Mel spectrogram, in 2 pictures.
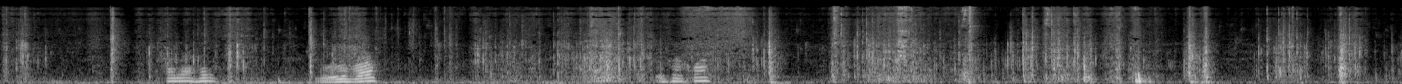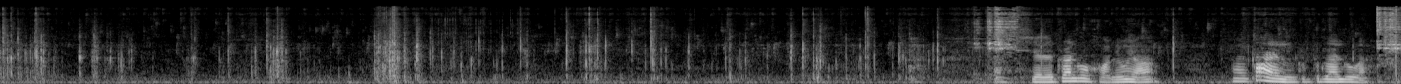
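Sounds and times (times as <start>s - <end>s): rustling and clicking of handling: 0.0s - 15.4s.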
